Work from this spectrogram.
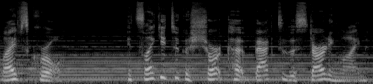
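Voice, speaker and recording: A woman's voice: mid-range voice, moderate pace, music in the background, natural voice. A woman playing a blunt, teasing young woman in a video game, with an informal, offhand way of talking. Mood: sardonic. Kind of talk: English video game voice acting.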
